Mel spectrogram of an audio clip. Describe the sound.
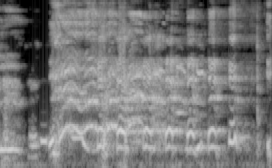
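A loud, drawn-out vocal fart noise, a voice imitating it with a wobbling, buzzy pitch for about two seconds, blending into laughter.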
